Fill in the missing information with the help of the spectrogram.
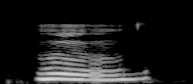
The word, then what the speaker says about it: Wren: Or the W is silent? – Both. – Wren? – Yes, you aced that quiz.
